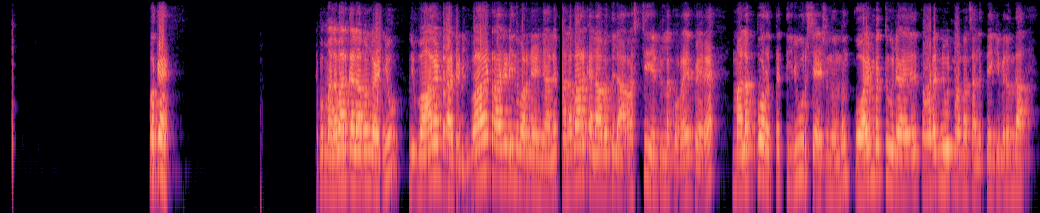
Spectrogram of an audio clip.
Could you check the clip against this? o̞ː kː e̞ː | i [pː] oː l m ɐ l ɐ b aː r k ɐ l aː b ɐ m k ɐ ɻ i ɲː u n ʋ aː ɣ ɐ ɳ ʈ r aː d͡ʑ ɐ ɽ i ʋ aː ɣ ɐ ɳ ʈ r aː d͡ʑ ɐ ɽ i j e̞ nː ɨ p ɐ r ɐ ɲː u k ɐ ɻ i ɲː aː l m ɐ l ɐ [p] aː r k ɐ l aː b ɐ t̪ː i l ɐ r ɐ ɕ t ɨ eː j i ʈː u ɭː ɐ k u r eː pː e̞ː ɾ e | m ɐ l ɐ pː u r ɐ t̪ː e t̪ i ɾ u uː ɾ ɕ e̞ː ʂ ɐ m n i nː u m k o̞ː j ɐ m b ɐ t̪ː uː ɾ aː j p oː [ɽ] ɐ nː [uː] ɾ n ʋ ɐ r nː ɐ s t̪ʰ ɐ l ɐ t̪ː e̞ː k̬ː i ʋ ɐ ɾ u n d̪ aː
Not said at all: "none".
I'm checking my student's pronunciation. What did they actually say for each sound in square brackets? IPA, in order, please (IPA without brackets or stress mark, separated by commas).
pː, b, ɽ, uː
